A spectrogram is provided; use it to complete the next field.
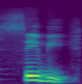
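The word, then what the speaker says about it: SEBI: नहीं बताएंगे एक बार सेबी की स्थापना कब करेगी थी भाई ठीक है तो इसको भाई इंडिपेंडेंट प्रोनाउंस नहीं करते इसको हम से भी पढ़ते हैं क्या पढ़ते हैं सेबी नाबार्ड ये जो ऐसी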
